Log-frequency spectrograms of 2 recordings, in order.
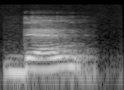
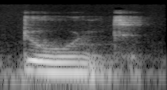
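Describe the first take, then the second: First: "Don't" with a gliding OH-oo vowel; American-style "Don't", rising at the end; usual Southern pronunciation. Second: "don't" with a pure "or"-like O; Scottish "don't", rounded and falling; Scottish O sound. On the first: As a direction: slide the O in "Don't" towards oo. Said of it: "is how you would probably say it now". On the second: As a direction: say "don't" with no glide in the vowel. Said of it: "but you wanna go". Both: Shown as a demonstration.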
